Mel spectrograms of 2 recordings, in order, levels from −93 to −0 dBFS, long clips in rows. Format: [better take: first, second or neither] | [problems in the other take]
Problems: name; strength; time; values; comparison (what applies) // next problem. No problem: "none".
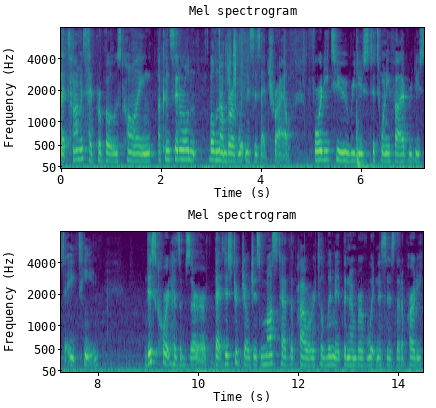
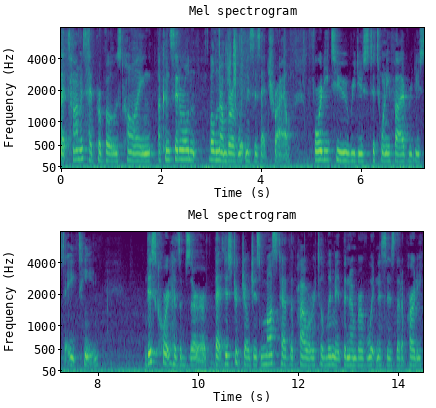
second | background sound (Knock / Wood); 11 dB below the speech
